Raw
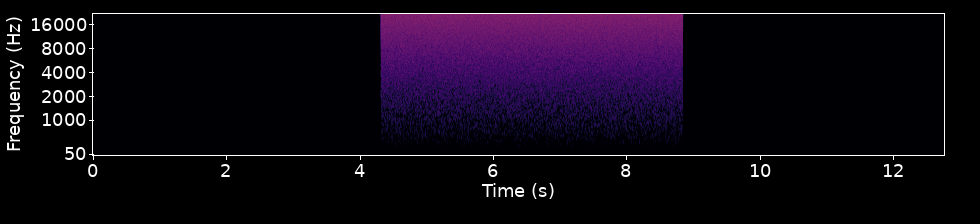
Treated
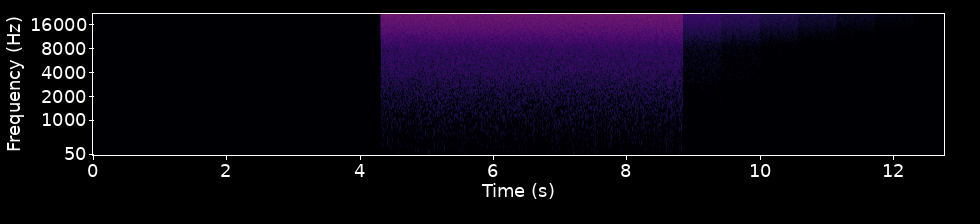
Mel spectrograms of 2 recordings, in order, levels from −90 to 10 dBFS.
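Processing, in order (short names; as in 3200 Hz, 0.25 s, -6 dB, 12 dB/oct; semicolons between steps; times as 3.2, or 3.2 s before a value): bell 7800 Hz -4.5 dB 1.2 oct; hard clip -30.5 dBFS, distortion -23 dB; thinning echo 0.576 s, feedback 71%, high-pass 420 Hz, level -14.5 dB; gain -5 dB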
